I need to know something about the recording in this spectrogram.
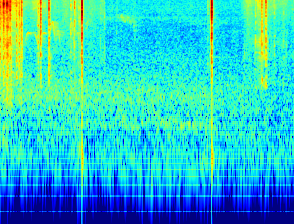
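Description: A rifle's mechanism clicks sharply.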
